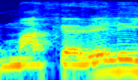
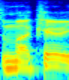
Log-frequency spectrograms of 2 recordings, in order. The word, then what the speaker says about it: Makerere: He works in the university pod, UNDP University pod in Makerele University. Did I pronounce that correctly, Louis? Yeah, it's Makerere University Innovation Pod.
